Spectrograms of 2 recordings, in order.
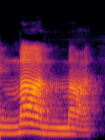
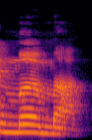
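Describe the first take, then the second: First: The A vowel is very open. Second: The A vowel is less open. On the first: The speaker calls it right. "esse A é bem aberto" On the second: The speaker calls it wrong. "não é mama"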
